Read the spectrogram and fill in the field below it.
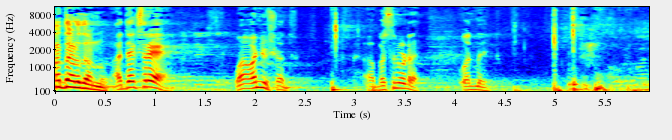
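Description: A middle-aged man speaks firmly into a microphone in a large hall.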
